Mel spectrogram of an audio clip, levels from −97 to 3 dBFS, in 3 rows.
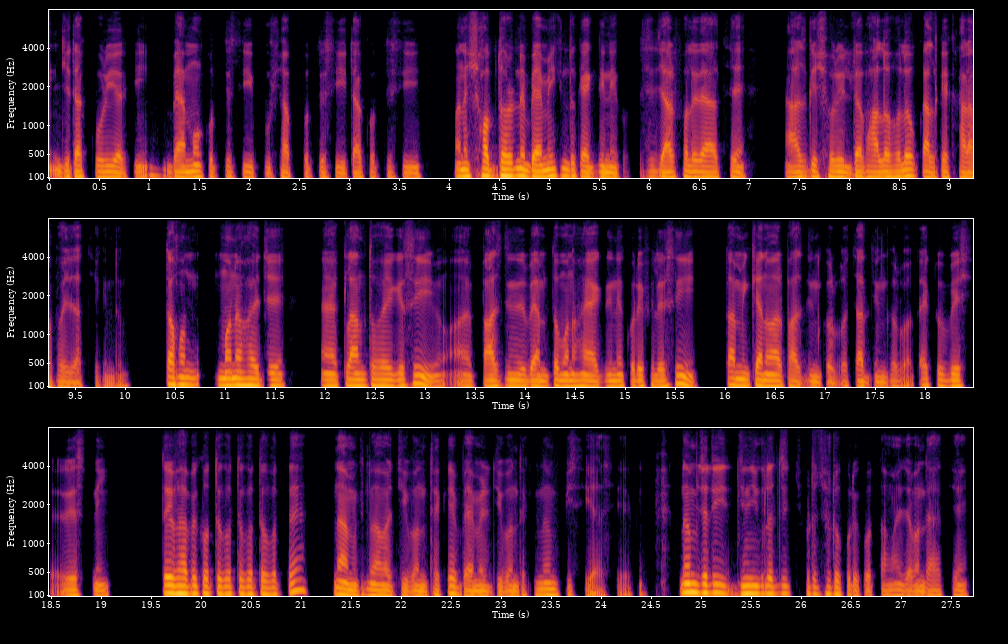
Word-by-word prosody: যেটা 105 Hz, 0 st, +1 dB
করি 100 Hz, 0 st, +1 dB
আরকি 90 Hz, +2 st, -5 dB, 0.3 s
ব্যায়ামও 95 Hz, +1 st, +3 dB
করতেছি, 100 Hz, 0 st, -8 dB, 0.2 s
পুশ-আপ 90 Hz, +1 st, -6 dB
করতেছি, 95 Hz, -1 st, -8 dB
এটা 95 Hz, -, -5 dB
করতেছি, 95 Hz, -1 st, -8 dB, 0.4 s
মানে 115 Hz, 0 st, +5 dB
সব 125 Hz, -1 st, +5 dB
ধরনের 120 Hz, 0 st, +8 dB
ব্যায়ামই 110 Hz, +2 st, +6 dB
কিন্তু 120 Hz, -2 st, +1 dB
একদিনে 95 Hz, 0 st, +2 dB
করতেছি, 95 Hz, +1 st, -15 dB
যার 95 Hz, -1 st, +3 dB
ফলে 100 Hz, -2 st, +1 dB
দেখা 95 Hz, -1 st, +2 dB
যাচ্ছে 100 Hz, +1 st, -5 dB, 0.6 s
আজকে 95 Hz, +2 st, 0 dB
শরীরটা 100 Hz, -3 st, +2 dB
ভালো 95 Hz, +1 st, +3 dB
হলেও 110 Hz, +3 st, +4 dB
কালকে 95 Hz, 0 st, 0 dB
খারাপ 90 Hz, -2 st, 0 dB
হয়ে 90 Hz, -1 st, -2 dB
যাচ্ছে 85 Hz, -, -10 dB
কিন্তু, 115 Hz, -, -8 dB, 0.5 s
তখন 130 Hz, 0 st, +4 dB
তো 120 Hz, -, -6 dB
মনে 120 Hz, 0 st, +6 dB
হয় 115 Hz, -1 st, +5 dB
যে 110 Hz, -, +1 dB, 0.5 s
আ -, -, +2 dB, 0.2 s
ক্লান্ত 110 Hz, -2 st, +2 dB
হয়ে 105 Hz, 0 st, +3 dB
গেছি 105 Hz, +7 st, 0 dB, 0.4 s
এ -, -, -3 dB, 0.2 s
৫ 100 Hz, 0 st, +2 dB
দিনের 105 Hz, -1 st, +2 dB
ব্যায়াম 100 Hz, -1 st, +2 dB
তো -, -, -2 dB
মনে 100 Hz, 0 st, +3 dB
হয় 100 Hz, -1 st, +3 dB
একদিনে 100 Hz, +2 st, 0 dB
করে 100 Hz, 0 st, -1 dB
ফেলেছি, 100 Hz, +7 st, 0 dB, 0.4 s
তো -, -, -33 dB
আমি 115 Hz, -, +3 dB
কেন 110 Hz, -2 st, +3 dB
আর -, -, +1 dB
৫ 95 Hz, -2 st, -1 dB
দিন 90 Hz, -, -1 dB
করবো, 85 Hz, 0 st, -7 dB
৪ 95 Hz, -2 st, -2 dB
দিন 90 Hz, -, -3 dB
করবো, 95 Hz, +4 st, -7 dB
তো -, -, -35 dB
একটু 110 Hz, -, -8 dB
বেশ 100 Hz, -1 st, +1 dB, 0.3 s
রেস্ট 95 Hz, -1 st, -2 dB
নেই, 95 Hz, 0 st, -1 dB, 0.5 s
তো -, -, -27 dB
এভাবে 135 Hz, 0 st, +7 dB
করতে, 130 Hz, 0 st, +1 dB
করতে, 125 Hz, 0 st, 0 dB
কর, 125 Hz, -, +2 dB
তে -, -, +1 dB
করতে 115 Hz, +5 st, -3 dB, 0.4 s
ব্যায়াম 110 Hz, -4 st, +4 dB
কিন্তু 105 Hz, 0 st, -2 dB
আমার 90 Hz, -2 st, 0 dB
জীবন 90 Hz, -1 st, -1 dB
থেকে 95 Hz, +7 st, -3 dB
ব্যায়ামের 90 Hz, -1 st, 0 dB
জীবন 90 Hz, -1 st, -2 dB
থেকে 100 Hz, -, -9 dB, 0.2 s
আমি 105 Hz, -, +2 dB
পিছিয়ে 85 Hz, -2 st, -8 dB
আছি, -, -, -18 dB, 0.6 s
না -, -, 0 dB
আমি 155 Hz, -, +8 dB
যদি 145 Hz, +1 st, +3 dB, 0.2 s
জিনিসগুলো 130 Hz, 0 st, +5 dB
যদি 130 Hz, 0 st, -3 dB
ছোট, 130 Hz, -, -7 dB
ছোট 125 Hz, -1 st, -2 dB
করে 95 Hz, -2 st, -3 dB
করতাম 90 Hz, +1 st, -7 dB
হয় 100 Hz, -, -3 dB
যেমন 90 Hz, -1 st, -2 dB
দেখা 90 Hz, 0 st, -3 dB
যাচ্ছে 95 Hz, 0 st, -8 dB
100 Hz, 205 wpm, -23 LUFS, 95-115 Hz, 0.6 s, ধরনের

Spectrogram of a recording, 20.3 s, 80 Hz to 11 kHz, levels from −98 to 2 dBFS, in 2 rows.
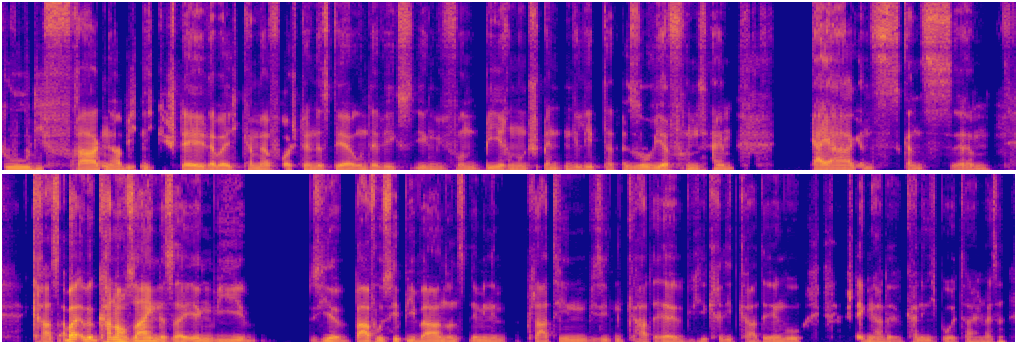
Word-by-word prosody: Du, 100 Hz, 0 st, +2 dB
die 90 Hz, -2 st, -5 dB
Fragen 90 Hz, +1 st, +3 dB
habe 85 Hz, -1 st, -1 dB
ich 75 Hz, -, -7 dB
nicht 85 Hz, -3 st, -7 dB
gestellt, 85 Hz, 0 st, +2 dB
aber 85 Hz, -, +4 dB
ich 75 Hz, -, -6 dB
kann 85 Hz, +1 st, -5 dB
mir 85 Hz, -2 st, 0 dB
vorstellen, 80 Hz, +3 st, -4 dB
dass 80 Hz, -, -4 dB
der 85 Hz, 0 st, +1 dB
unterwegs 80 Hz, -2 st, -4 dB
irgendwie 80 Hz, -1 st, -8 dB
von 75 Hz, -1 st, -9 dB
Beeren 85 Hz, 0 st, -2 dB
und 75 Hz, 0 st, -6 dB
Spenden 80 Hz, +2 st, -6 dB
gelebt 75 Hz, 0 st, -7 dB
hat, -, -, -10 dB
äh, -, -, -4 dB
so 80 Hz, +2 st, -1 dB
wie 80 Hz, -, +2 dB
er 80 Hz, -, +5 dB
von 85 Hz, -4 st, -2 dB
seinem 80 Hz, -1 st, -5 dB, 0.8 s
ja, 85 Hz, -, +5 dB
ja, 80 Hz, 0 st, +2 dB
ganz, 75 Hz, +1 st, -1 dB
ganz, -, -, -2 dB
ähm, 70 Hz, -3 st, -7 dB, 0.5 s
krass, -, -, +2 dB
aber, -, -, +10 dB
äh, -, -, +4 dB
w 135 Hz, -, +9 dB
kann 140 Hz, -1 st, +7 dB
auch 120 Hz, -, +9 dB
sein, 95 Hz, -2 st, +7 dB
dass 85 Hz, 0 st, +2 dB
er 80 Hz, -, +3 dB
irgendwie 85 Hz, -2 st, -1 dB, 0.6 s
hier 90 Hz, -2 st, 0 dB
Barfuß-Hippie 90 Hz, +5 st, +2 dB
war, 85 Hz, +1 st, +3 dB
ansonsten 85 Hz, -1 st, -4 dB
irgendwie 80 Hz, 0 st, -4 dB
'ne 80 Hz, -, -12 dB, 0.2 s
Platin-Visitenkarte 80 Hz, -1 st, -6 dB
äh, -, -, -2 dB
j -, -, -12 dB
Kreditkarte -, -, -8 dB
irgendwo 75 Hz, -1 st, -5 dB, 0.4 s
stecken 75 Hz, -2 st, -2 dB
hatte, 70 Hz, -2 st, -8 dB
kann 80 Hz, +4 st, -8 dB
ich 80 Hz, -, -5 dB
nicht 75 Hz, -4 st, -11 dB
beurteilen, 65 Hz, 0 st, -10 dB
weißt 70 Hz, +9 st, -10 dB
du? -, -, -5 dB
80 Hz, 185 wpm, -25 LUFS, 75-85 Hz, 0.8 s, aber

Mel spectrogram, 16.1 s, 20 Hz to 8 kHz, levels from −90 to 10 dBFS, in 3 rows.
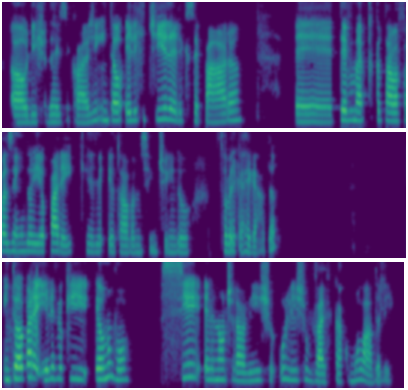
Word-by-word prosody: o 170 Hz, 0 st, +4 dB
lixo 175 Hz, +1 st, -6 dB
da 180 Hz, -, -7 dB
reciclagem. 175 Hz, +5 st, -5 dB
Então 210 Hz, -1 st, +2 dB
ele 205 Hz, +2 st, 0 dB
que 240 Hz, -, -12 dB
tira, 245 Hz, +2 st, +4 dB
ele 205 Hz, -2 st, -1 dB
que -, -, -10 dB
separa. 185 Hz, +3 st, -1 dB, 0.7 s
Eh, 180 Hz, -1 st, -1 dB
teve 220 Hz, -1 st, +4 dB
uma 215 Hz, -2 st, +2 dB
época -, -, -4 dB
que 210 Hz, -, -5 dB
eu -, -, -8 dB
estava 200 Hz, -1 st, +3 dB
fazendo 195 Hz, -1 st, -3 dB
e 185 Hz, 0 st, -2 dB
eu 185 Hz, -, -2 dB
parei, 185 Hz, -2 st, +1 dB
que 190 Hz, -, -18 dB
ele 180 Hz, 0 st, -13 dB
eu 175 Hz, -, -7 dB
estava 165 Hz, -1 st, -5 dB
me 170 Hz, -, -15 dB
sentindo 170 Hz, -, -9 dB, 0.4 s
sobrecarregada. 175 Hz, -3 st, -6 dB, 1.7 s
Então, 235 Hz, +3 st, +6 dB
eu 260 Hz, -, +8 dB
parei 295 Hz, -2 st, +10 dB
e -, -, +1 dB
ele 260 Hz, +3 st, +2 dB
viu 255 Hz, -1 st, -6 dB
que 255 Hz, -, +1 dB
eu 245 Hz, +1 st, +5 dB
não 310 Hz, -, -2 dB
vou, 235 Hz, -2 st, -4 dB, 0.4 s
se 295 Hz, +2 st, +4 dB
ele 235 Hz, -1 st, 0 dB
não 235 Hz, 0 st, -1 dB
tirar 205 Hz, -3 st, 0 dB
o -, -, -14 dB
lixo, 215 Hz, +2 st, -5 dB
o 260 Hz, -, -6 dB
lixo 230 Hz, 0 st, -5 dB
vai 185 Hz, -3 st, +2 dB
ficar 185 Hz, +1 st, -7 dB
acumulado 215 Hz, +4 st, -4 dB
ali. -, -, -13 dB
200 Hz, 190 wpm, -26 LUFS, 180-230 Hz, 1.7 s, parei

